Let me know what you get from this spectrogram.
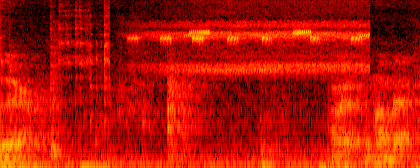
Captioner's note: crickets chirping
